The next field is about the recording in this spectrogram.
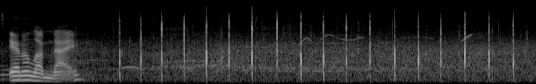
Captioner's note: audience applauding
